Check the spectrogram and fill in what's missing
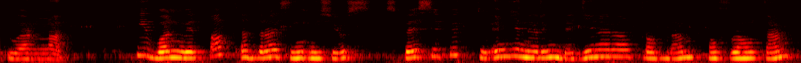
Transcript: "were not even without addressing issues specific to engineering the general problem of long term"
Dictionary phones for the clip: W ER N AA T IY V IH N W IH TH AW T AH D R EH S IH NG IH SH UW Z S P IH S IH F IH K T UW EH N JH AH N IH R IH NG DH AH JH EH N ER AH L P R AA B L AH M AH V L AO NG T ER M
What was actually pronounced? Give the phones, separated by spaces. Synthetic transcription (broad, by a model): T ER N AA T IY W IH N W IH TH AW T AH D R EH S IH NG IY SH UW S P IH S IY F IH K T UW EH N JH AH N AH R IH NG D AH JH EH N ER AH L P R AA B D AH M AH F L AO NG T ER M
